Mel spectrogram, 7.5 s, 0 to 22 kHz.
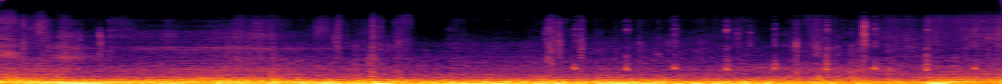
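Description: Inside the cabin, the Ford Focus ST's 2.3-litre turbocharged four-cylinder engine runs under a steady low rumble of engine and road noise as the car drives off. The engine note grows louder near the end as it pulls harder.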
